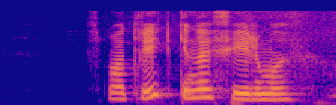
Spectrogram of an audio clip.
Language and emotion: Russian, neutral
